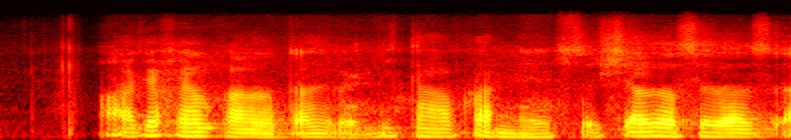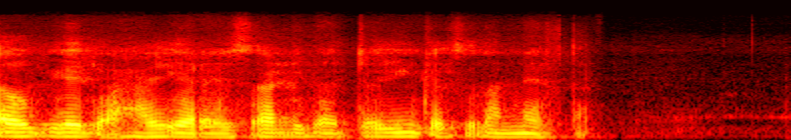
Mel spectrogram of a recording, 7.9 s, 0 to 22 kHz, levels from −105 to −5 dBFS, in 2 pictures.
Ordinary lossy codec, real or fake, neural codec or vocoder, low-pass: Opus, 64 kbps; fake; codec, 32 kHz, 1.9 kbps, SNAC; 14.4 kHz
